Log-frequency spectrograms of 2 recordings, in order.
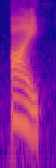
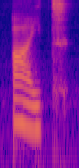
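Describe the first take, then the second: First: The final T is clipped short and quick. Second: The final T is released as its own syllable. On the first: "빠르게 발음을 할 때에는 T가 마치 받침처럼 소리가 들려서" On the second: "I가 가진 I 소리와 T가 가진 T 소리가 합쳐져서"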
